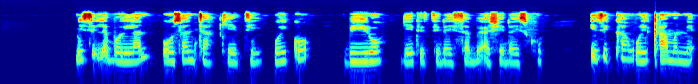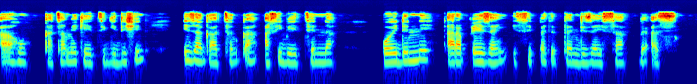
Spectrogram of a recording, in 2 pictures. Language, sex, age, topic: Gamo, male, 25-35, government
